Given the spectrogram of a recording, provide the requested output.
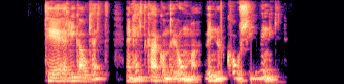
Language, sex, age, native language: Icelandic, male, 40-49, Icelandic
